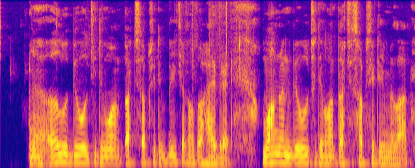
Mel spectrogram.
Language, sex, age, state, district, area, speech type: Kashmiri, male, 60+, Jammu and Kashmir, Budgam, rural, spontaneous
